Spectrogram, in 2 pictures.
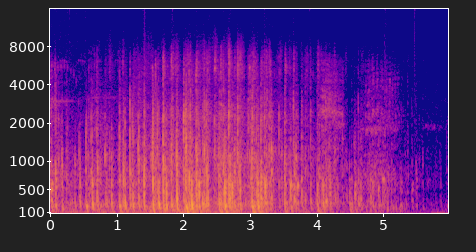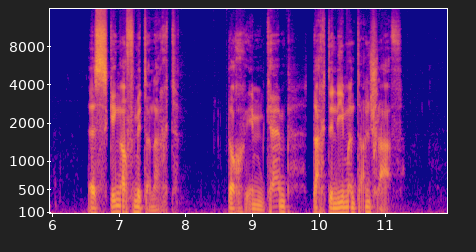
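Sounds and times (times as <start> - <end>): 
horse galloping along a river at night: 0.0 - 6.1
speech: 6.6 - 8.0, 8.7 - 11.3.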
